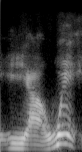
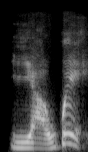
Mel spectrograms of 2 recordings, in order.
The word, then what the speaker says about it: Yahweh: we believe of course we're not too sure how to pronounce the second half of the syllable in the name of God everyone thinks it is yah which is correct yeah is but we say Yahweh so the emphasis is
